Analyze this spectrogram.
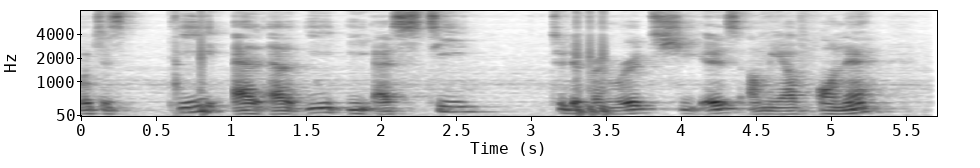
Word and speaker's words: elle est: Notice how all of these verb conjugations end in a silent letter. In fact, the form used for il, he, and elle, she, and on, one, ends in two silent letters, s and t. As a result, neither of these letters are pronounced. However, they do have an effect. They make the letter E take on an E sound, as in ES, and ET endings often do.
